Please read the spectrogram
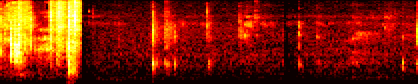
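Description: Wooden craft sticks rattling and scraping against their cardboard box as one is pulled out, for under a second, then a few faint light clicks.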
